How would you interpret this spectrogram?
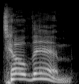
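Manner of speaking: high-pitched, acted-out urging; retold urgent plea. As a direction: imitate pleading with a guard mid-chase. Pleading with guard while being chased.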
